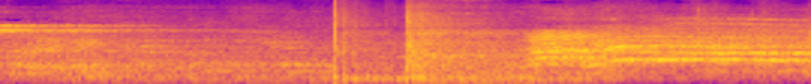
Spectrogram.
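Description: An indoor soccer penalty kick: a sharp thud of the ball being struck, then a second impact about a third of a second later as the ball reaches the goal end. Voices of people in the hall rise soon after.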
